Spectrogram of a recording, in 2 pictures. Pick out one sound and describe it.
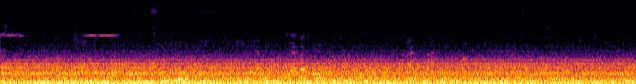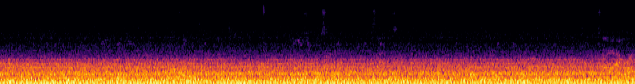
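A car engine idles with a steady low rumble.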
